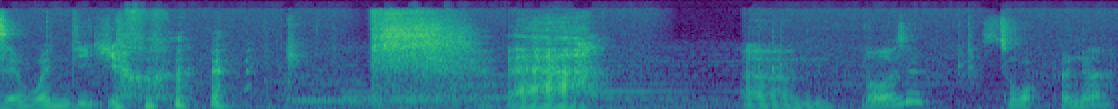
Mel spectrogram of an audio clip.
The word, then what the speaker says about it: Wendigo: You pronounce it Wendigo.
